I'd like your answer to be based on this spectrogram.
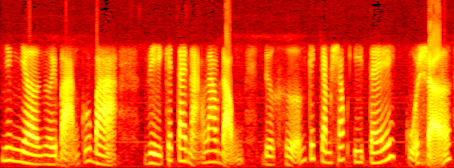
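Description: Low-voiced woman advisor on a tinny line. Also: big pitch swings, vocal fry, no echo. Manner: patient, measured, reassuring. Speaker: radio advisor on social services. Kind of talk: call-in advice, explaining benefits. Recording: narrow phone-like sound.

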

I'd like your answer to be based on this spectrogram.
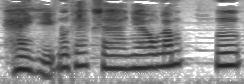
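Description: A man's voice: sits high, dark tone, dull audio, faint music behind, pitched above the performer's own voice. A man voicing a weary, heartbroken young woman who speaks hesitantly. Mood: reluctant. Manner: hesitant, halting, stammers.

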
